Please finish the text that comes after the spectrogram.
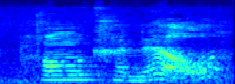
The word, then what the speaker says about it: Pomme Cannelle: And his piece is called Apple Cinnamon Pomme Cannelle is the pronunciation, written in 2007.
